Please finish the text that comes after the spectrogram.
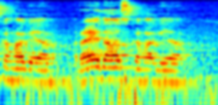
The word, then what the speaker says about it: रैदास: ऐसे इनके नाम का उच्चारण में भिन्नता जगह जगह प्रकट होता है। लोक प्रचलन और सुविधा की दृष्टि से उनका मूल नाम रैदास ही स्वीकार किया गया। मूल नाम उनका रैदास ही है।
